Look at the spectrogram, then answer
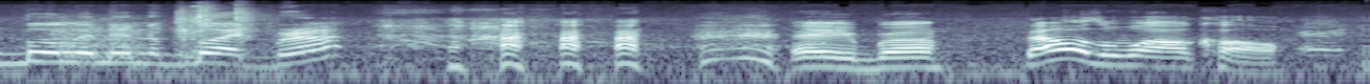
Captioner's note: laughs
